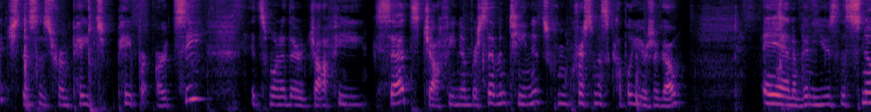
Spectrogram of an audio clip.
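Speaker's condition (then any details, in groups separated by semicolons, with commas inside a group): No condition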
